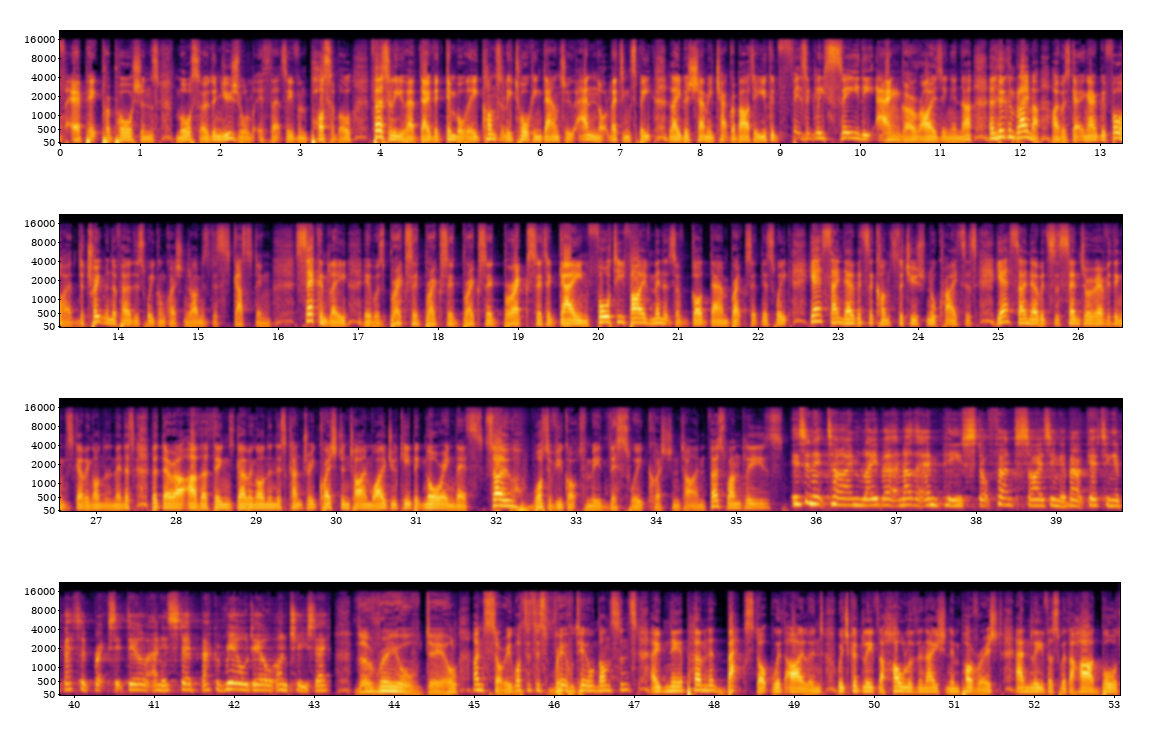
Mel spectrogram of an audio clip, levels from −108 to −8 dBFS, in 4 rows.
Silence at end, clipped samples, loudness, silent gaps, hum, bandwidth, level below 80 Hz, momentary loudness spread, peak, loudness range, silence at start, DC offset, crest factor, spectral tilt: 0 s; under 0.1%; -20 LUFS; none; none; 16 kHz; -36 dBFS; 10 LU; -4 dBFS; 4 LU; 0 s; under 0.1%; 16 dB; -5 dB/octave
